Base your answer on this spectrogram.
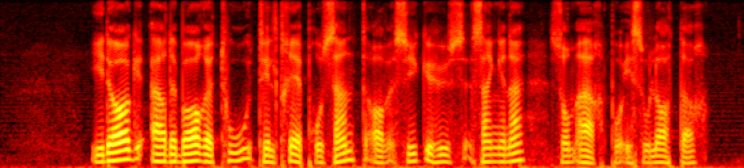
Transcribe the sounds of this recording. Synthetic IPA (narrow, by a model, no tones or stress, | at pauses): iːd̪ɑːɡʔæːʁd̪eːbɑːʁət̪ʰuːt̪ʰɪlt̪ʰʁeːpʰʁʊsɛnt̪ʰɑ̰ːʋsyːkəhʉːssɛŋənəsɔmʔæːʁpʰo̰ːʔɪsʊlɑːt̪əʁ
